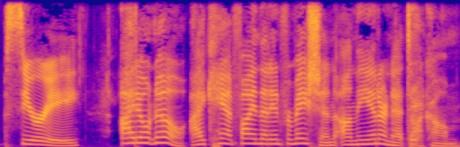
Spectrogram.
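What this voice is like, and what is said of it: Siri voice impression. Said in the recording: “How does Siri sound? ... Can you do a Siri accent?”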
